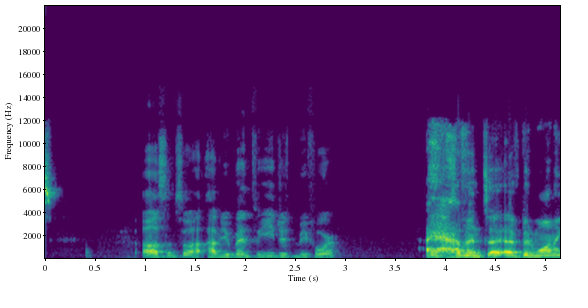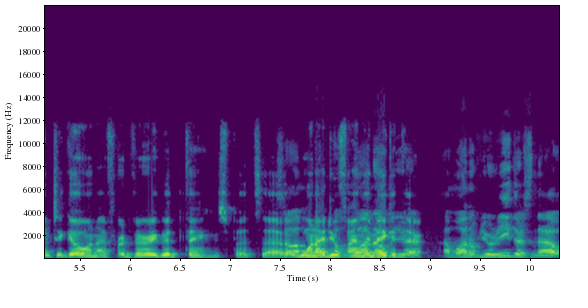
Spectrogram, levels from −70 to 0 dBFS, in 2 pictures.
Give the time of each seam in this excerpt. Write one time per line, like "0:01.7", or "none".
0:08.7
